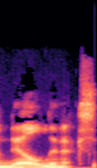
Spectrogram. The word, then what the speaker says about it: Knillinux: Oh, yeah, it's KNILLINUX. So Nil Linux is the way to pronounce it.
